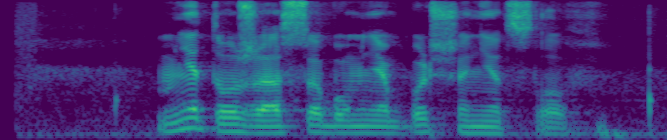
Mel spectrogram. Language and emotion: Russian, neutral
